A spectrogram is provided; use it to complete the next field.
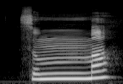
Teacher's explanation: ثم، میم مشدد ہے، غنہ ہوگا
